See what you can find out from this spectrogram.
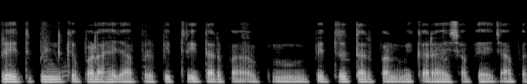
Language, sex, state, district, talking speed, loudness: Magahi, male, Bihar, Gaya, 160 wpm, -22 LUFS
